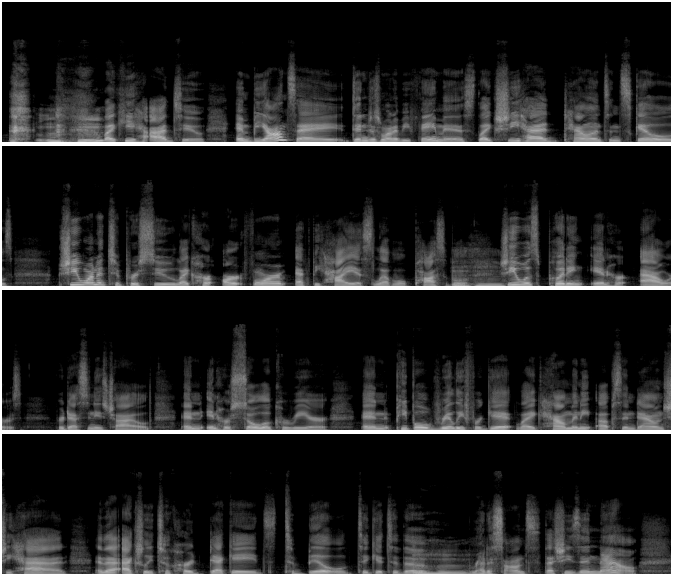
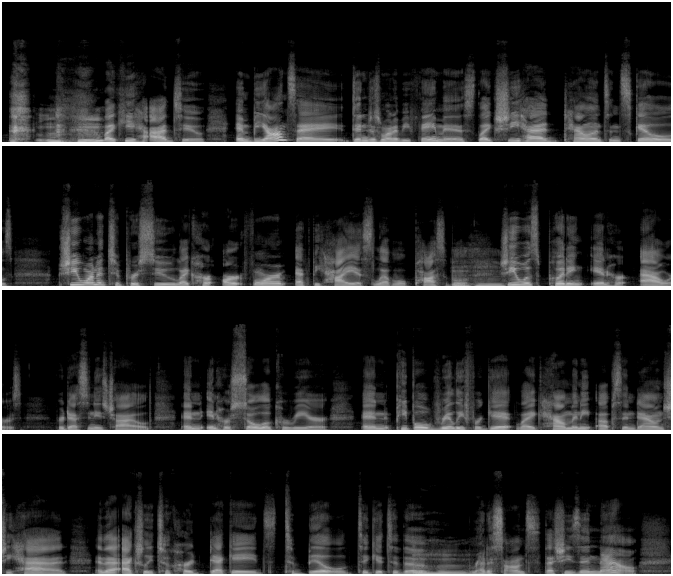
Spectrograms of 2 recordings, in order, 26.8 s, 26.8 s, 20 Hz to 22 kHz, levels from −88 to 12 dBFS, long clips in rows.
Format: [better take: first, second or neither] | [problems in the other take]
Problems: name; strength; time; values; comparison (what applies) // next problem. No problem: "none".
neither | none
